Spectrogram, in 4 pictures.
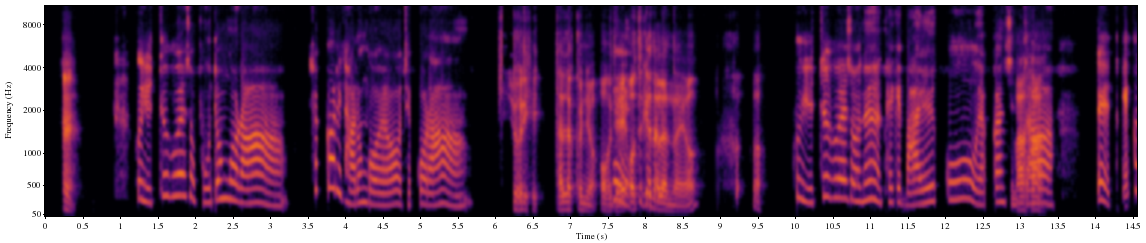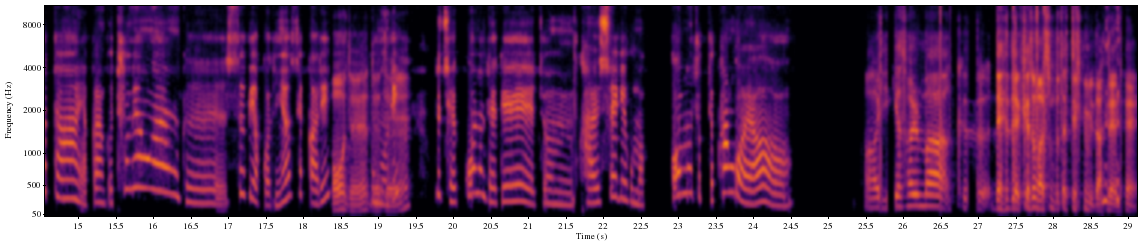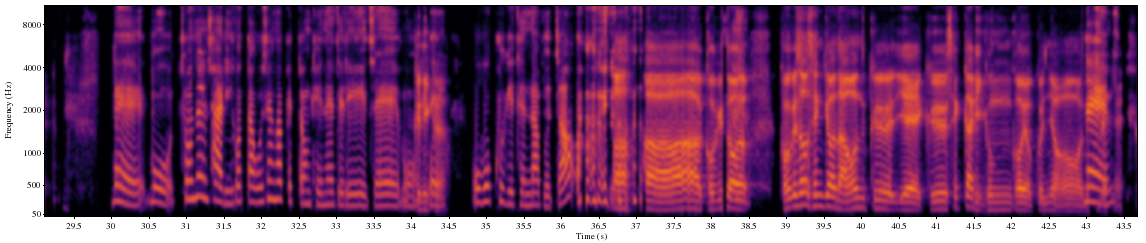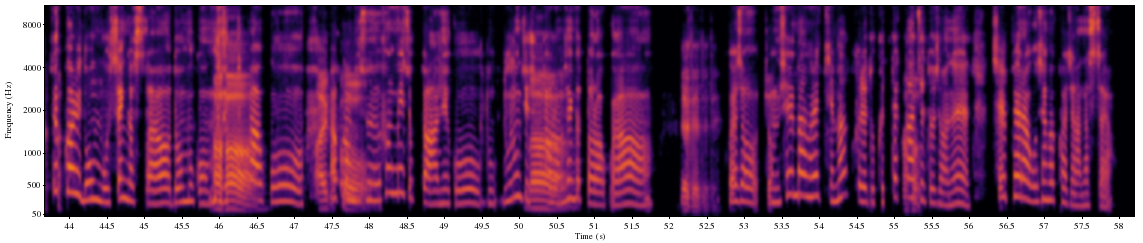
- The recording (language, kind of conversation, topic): Korean, podcast, 실패한 요리 경험을 하나 들려주실 수 있나요?
- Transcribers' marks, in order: tapping; laughing while speaking: "요리"; laugh; put-on voice: "soup"; in English: "soup"; other background noise; laughing while speaking: "계속 말씀 부탁드립니다. 네네"; laugh; in English: "오버쿡이"; laugh; laughing while speaking: "네네"; laugh; laughing while speaking: "거무죽죽하고"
